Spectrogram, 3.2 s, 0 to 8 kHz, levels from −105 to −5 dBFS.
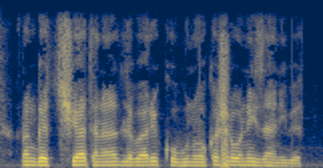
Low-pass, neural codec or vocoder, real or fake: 7.2 kHz; none; real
